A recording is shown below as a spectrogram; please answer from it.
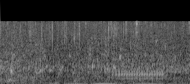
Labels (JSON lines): {"label": "biophony, croak", "recorder": "SoundTrap 500"}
